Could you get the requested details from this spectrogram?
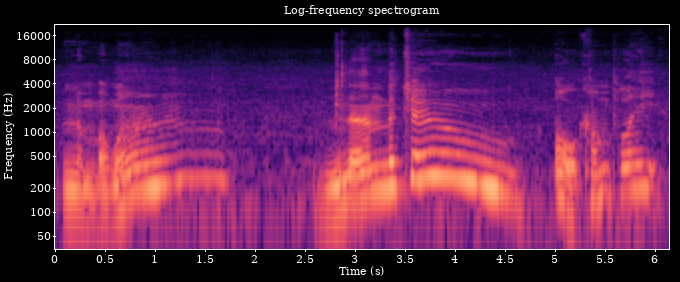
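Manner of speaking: high, slow, stretched-out call of each number; drawn-out announcement. Acted. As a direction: announce each finished car like a game-show host. Triumphant announcing of finished builds.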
